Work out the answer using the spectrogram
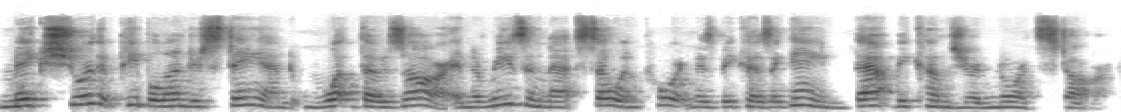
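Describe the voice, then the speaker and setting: Mellow woman consultant on a panel, explaining stuff conversationally, kinda emphatic. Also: mid-range voice, normal speed. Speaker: diversity consultant, panel guest.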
